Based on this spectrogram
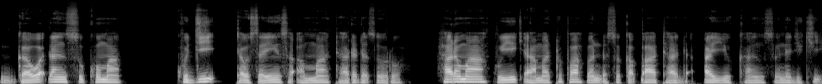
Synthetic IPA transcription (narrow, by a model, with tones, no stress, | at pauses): ɡaː˨wɐ˦ɗɐ˦nsu˦kʷʊ˦ma˦ | kʷu˨d͡ʒi˦tɐ˨wsɐ˨jɪ˦nsu˨ʔa˨mːaː˦taː˨ɽe˦da˨sʼoː˦ɽoː˦waː˦ | ha˦rmaː˦kʷu˨ji˦kʲʼaː˨mɐ˦rtʊ˦ɸaː˦ɸɐ˨nda˨sʊ˦ka˨ɓaː˦ta˨da˨ʔa˦jːʊ˦kʰɐ˨nsu˨na˦d͡ʒɪ˦kʲiː˦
